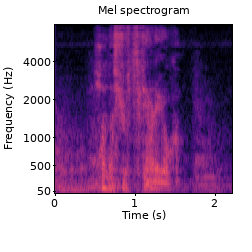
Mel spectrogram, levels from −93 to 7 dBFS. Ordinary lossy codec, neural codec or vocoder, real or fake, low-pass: none; codec, 16 kHz, 4 kbps, FunCodec, trained on Chinese and English, 50 frames a second; fake; none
